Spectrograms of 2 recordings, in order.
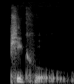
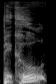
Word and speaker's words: Picoult: But it's Jody, spelled Picoult. Picoult. And I was thinking, Picoult? Picoult? But Johnny was like, I bet the T is not.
